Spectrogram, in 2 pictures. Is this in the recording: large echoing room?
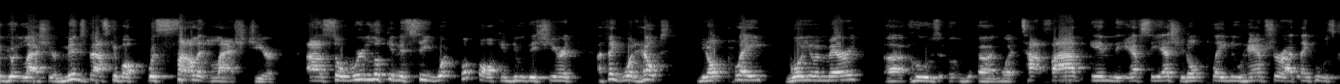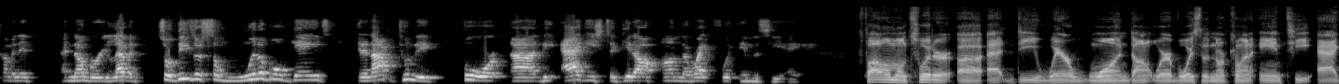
no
